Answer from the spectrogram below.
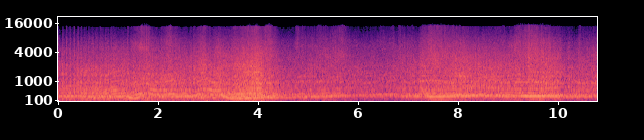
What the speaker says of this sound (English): And they all can enjoy now the wonderful sound of the GT3 Cup car.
